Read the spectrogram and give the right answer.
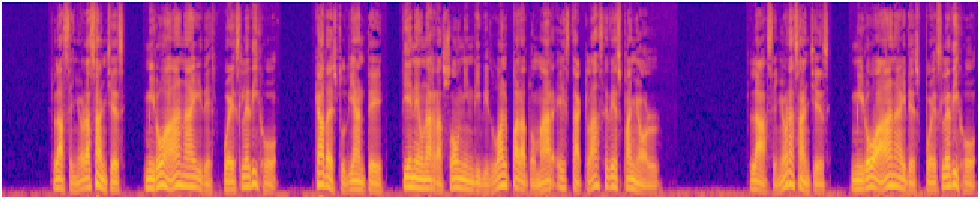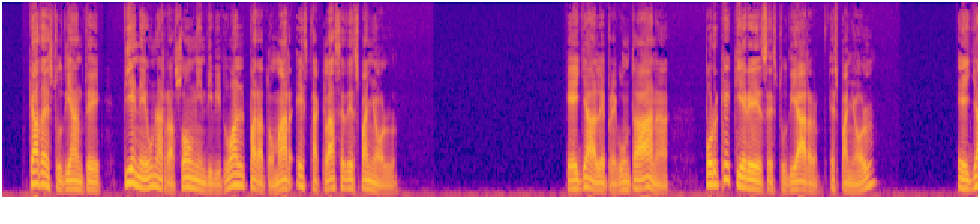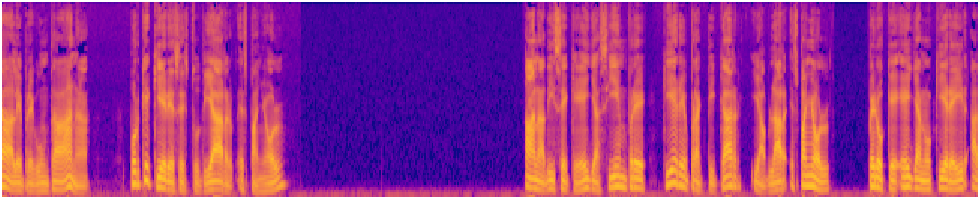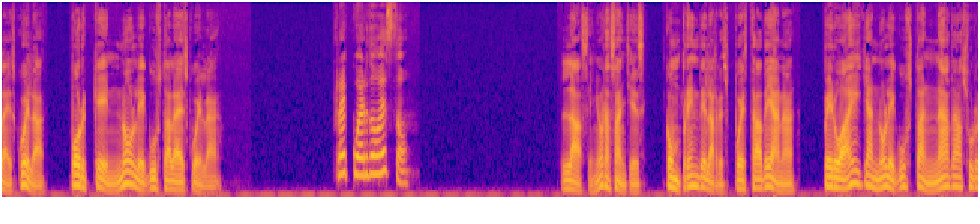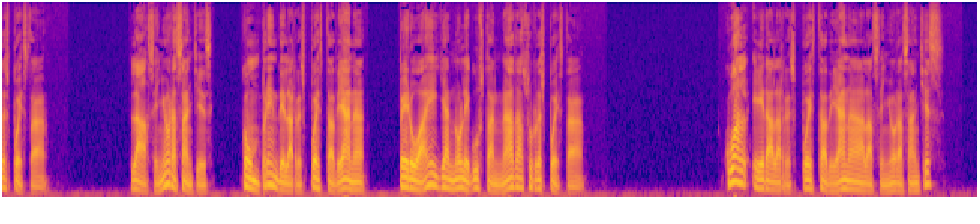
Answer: Ana dice que ella siempre quiere practicar y hablar español, pero que ella no quiere ir a la escuela porque no le gusta la escuela.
